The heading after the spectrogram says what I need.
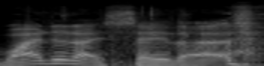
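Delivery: ordinary delivery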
